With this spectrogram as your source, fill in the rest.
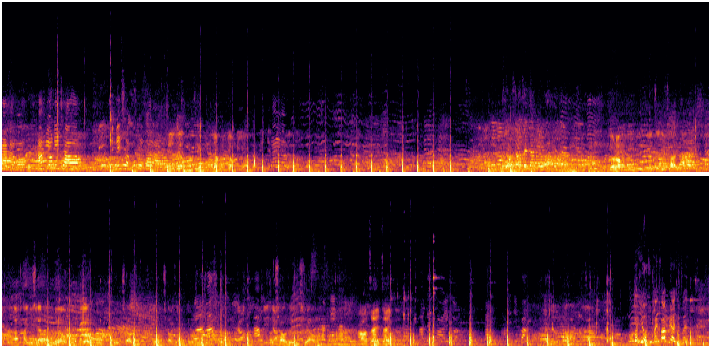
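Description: A young girl taps a small hammer in quick, sharp knocks.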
